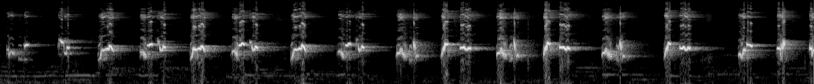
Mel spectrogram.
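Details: Caged Yellow-vented Bulbul hung outside early in the morning, delivering a steady run of cheerful, bubbly slurred whistles in short bursts, roughly two notes per second, with no other sounds.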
